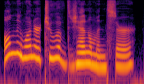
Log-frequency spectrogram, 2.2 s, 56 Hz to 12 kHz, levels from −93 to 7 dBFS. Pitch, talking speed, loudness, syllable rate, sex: 250 Hz, 220 wpm, -17 LUFS, 6.2 syllables/s, female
